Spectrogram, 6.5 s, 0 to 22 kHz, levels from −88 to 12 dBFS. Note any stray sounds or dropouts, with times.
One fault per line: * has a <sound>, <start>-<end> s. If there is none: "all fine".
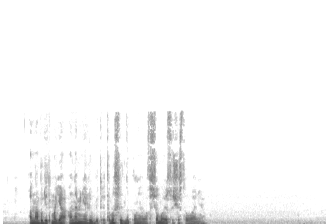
all fine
